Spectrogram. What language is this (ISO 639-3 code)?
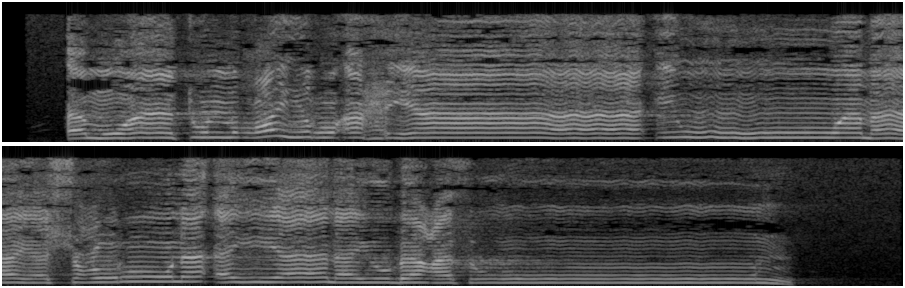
ara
